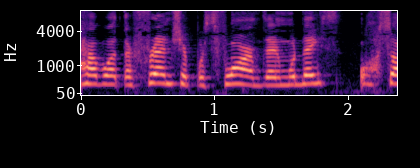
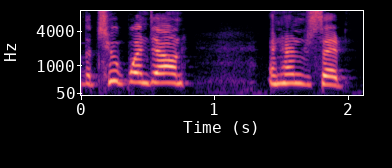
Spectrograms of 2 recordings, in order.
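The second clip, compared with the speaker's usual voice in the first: ordinary delivery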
